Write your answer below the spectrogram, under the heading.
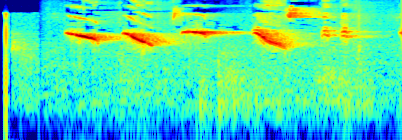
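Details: Green-winged saltator (trinca-ferro) singing a very fast song: loud, clear downslurred whistled notes with brief higher accents, delivered in quick succession over about three seconds.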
